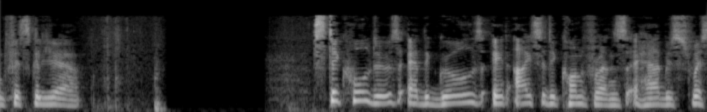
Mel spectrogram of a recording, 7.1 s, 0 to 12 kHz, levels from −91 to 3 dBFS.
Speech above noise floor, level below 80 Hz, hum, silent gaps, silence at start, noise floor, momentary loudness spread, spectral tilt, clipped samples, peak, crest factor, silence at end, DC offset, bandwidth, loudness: 57 dB; -58 dBFS; none; none; 0 s; -86 dBFS; 13 LU; -3.5 dB/octave; under 0.1%; -8 dBFS; 22 dB; 0 s; under 0.1%; 8 kHz; -28 LUFS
